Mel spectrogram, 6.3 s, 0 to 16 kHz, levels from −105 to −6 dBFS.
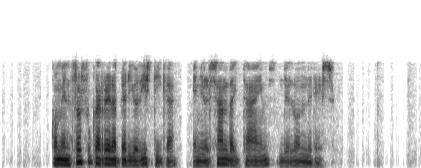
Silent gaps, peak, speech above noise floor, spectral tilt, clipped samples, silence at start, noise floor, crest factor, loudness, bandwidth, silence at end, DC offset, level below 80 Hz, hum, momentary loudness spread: none; -6 dBFS; 52 dB; -12 dB/octave; under 0.1%; 0.8 s; -73 dBFS; 18 dB; -22 LUFS; 4.1 kHz; 1.3 s; under 0.1%; -38 dBFS; none; 12 LU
